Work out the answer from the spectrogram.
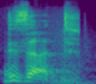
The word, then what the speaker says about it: dessert: Whereas when you're talking about a pudding or a cake, you're emphasizing on the double S, which is actually pronounced as a double Z, dessert.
